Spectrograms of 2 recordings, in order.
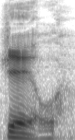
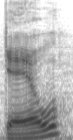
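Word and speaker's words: gaol: doing welcome also good all confirmation it's actually pronounced jail it's like an arc like an old fashioned spelling or something like that i someone said that because i was i was pronouncing gail so i think i don't remember if you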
